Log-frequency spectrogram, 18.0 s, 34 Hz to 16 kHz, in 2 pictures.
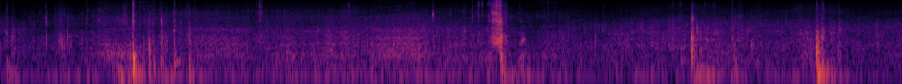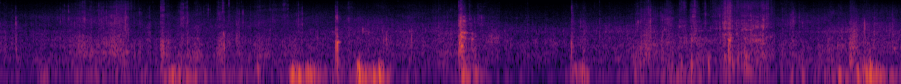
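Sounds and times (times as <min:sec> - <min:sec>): steady background noise: 0:00.0 - 0:18.0
hatchet chopping firewood: 0:01.2 - 0:02.0, 0:04.8 - 0:05.3, 0:06.8 - 0:07.3, 0:08.1 - 0:08.4, 0:13.6 - 0:14.0.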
